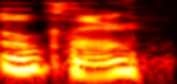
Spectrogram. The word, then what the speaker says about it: Eau Claire: I don't know how you pronounce it, but I know how to spell it. It's Eau Claire.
